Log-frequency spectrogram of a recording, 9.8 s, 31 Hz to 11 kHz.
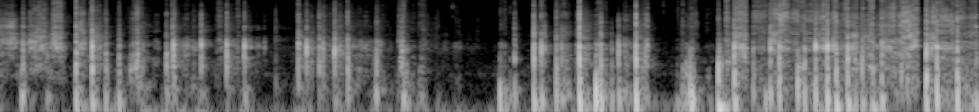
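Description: Fingertips and nails scratch and tap the sides of a small printed cardboard Olay Retinol24 skincare box, probably with the cream jar inside, held close to the microphones. Quick, dry, papery taps and scratchy rubs come in uneven bursts with brief pauses. The scratching turns denser and brighter toward the end.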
